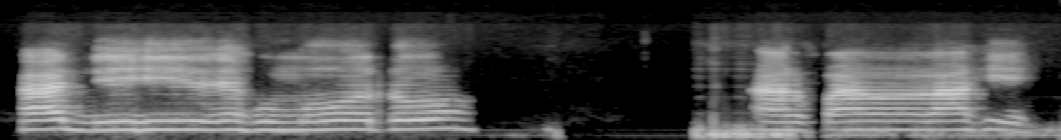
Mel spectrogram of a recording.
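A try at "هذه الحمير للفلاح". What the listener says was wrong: Lil fallahi. Ahsantuna. Hadhil humuru lil fallahi. Ini ada huruf jarnya ya.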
